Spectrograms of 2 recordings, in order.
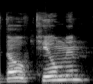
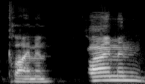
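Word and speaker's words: Dov Kleiman: I think it's Dove Killman. Is that how you pronounce it, Mike G? Kleiman.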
